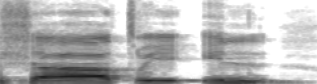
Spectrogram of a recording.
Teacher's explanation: یہ جو زیر ہے یہ حمزہ کے نیچے ہے، یا کے اوپر نہیں ہے۔ حمزہ کو ہم لام سے ملائیں گے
